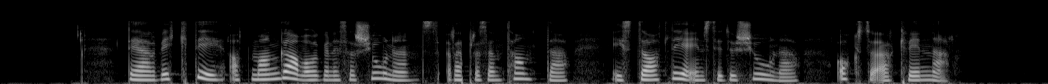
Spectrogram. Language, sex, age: Norwegian, female, 35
